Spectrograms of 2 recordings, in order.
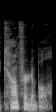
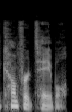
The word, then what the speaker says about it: comfortable: I remember spending three days just learning how to say comfortable because I used to say comfort table.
